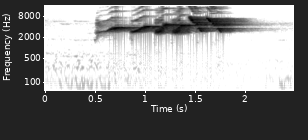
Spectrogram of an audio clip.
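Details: Double-collared seedeater of the pure tui tui zel zel song style, one rapid phrase of about one and a half seconds, high sweet chirping notes running together and rising at the end, with clean silence around it.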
